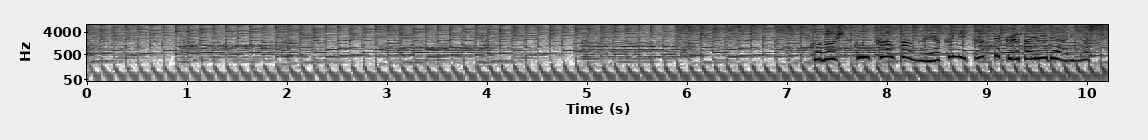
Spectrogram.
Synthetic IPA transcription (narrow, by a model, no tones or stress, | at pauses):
ko̞no̞çi̥ko̞ːkãmkãŋɡajakɯ̟ɲ̟it̪at̪ːe̞kɯ̟ɾe̞t̪ajo̞ːd̪e̞aɾʲimasɨ̥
